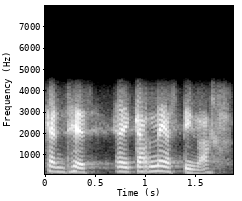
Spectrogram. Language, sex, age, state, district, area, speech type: Sanskrit, female, 18-30, Kerala, Kozhikode, urban, conversation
